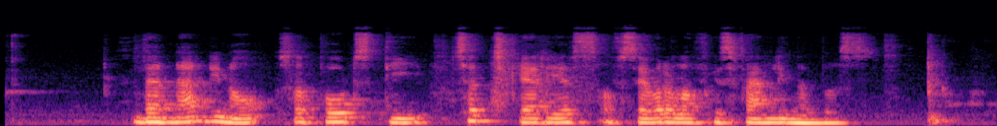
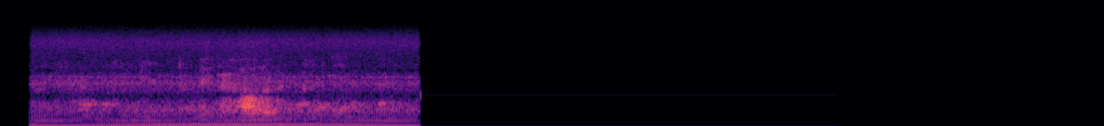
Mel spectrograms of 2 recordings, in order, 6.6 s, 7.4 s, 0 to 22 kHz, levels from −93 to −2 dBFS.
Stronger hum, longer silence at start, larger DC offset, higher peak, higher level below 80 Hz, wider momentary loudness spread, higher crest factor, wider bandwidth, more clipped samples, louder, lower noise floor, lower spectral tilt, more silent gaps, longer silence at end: neither; first, 0.9 s vs 0.2 s; neither; first, -4 dBFS vs -22 dBFS; first, -50 dBFS vs -62 dBFS; second, 12 LU vs 15 LU; second, 14 dB vs 26 dB; second, 7.6 kHz vs over 20 kHz; neither; first, -18 LUFS vs -44 LUFS; second, -50 dBFS vs under -90 dBFS; first, -8 dB/octave vs -3 dB/octave; neither; second, 0.3 s vs 1.8 s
